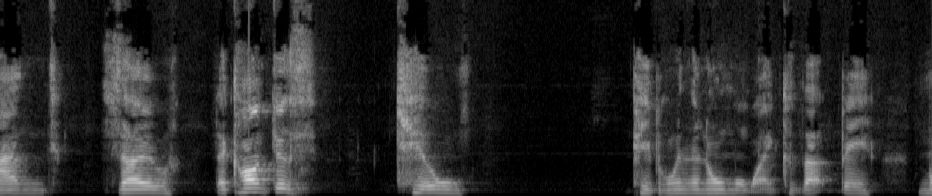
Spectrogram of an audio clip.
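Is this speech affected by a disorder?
Yes: cerebral palsy; obvious speech impediment.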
